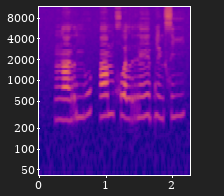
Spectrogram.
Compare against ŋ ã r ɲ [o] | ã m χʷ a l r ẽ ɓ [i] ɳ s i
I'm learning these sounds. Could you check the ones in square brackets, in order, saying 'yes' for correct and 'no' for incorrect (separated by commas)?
no, yes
